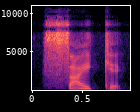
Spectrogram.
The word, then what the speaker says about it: psychic: the r position free psychic hold the k sigh kick hold it in the k position psychic now 9 the e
